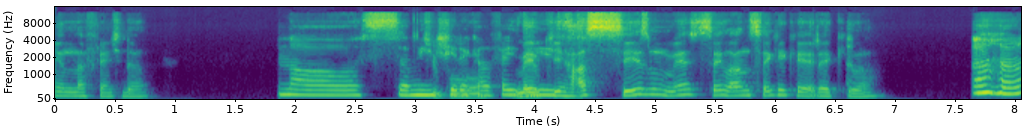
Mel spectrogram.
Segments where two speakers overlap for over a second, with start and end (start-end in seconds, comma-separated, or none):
3.0-4.5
